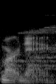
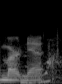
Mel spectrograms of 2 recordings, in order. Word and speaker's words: Martinet: Aaron Welsh says that your woohoo is now more iconic than Charles Martinet's woohoo.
